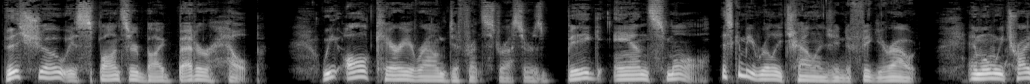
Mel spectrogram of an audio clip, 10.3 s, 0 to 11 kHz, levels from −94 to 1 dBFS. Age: 50-69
